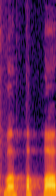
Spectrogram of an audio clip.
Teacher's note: ਪੱਪਾ is the outer, ਜਿਹੜਾ ਬੁੱਲਾਂ ਦਾ ਜਿਹੜਾ ਸਭ ਤੋਂ ਬਾਹਰਲਾ ਰੂਪ ਹੈ, ਹਿੱਸਾ ਹੈ, ਉਹਦੇ ਨਾਲ ਹੀ ਪੱਪਾ ਆਖਦੇ ਆ।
